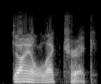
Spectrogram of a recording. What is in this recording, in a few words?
"dielectric", American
